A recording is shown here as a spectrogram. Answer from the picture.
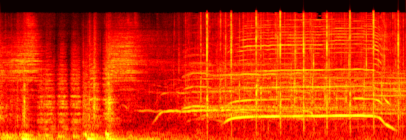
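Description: Marching band's closing brass chords and bass drum hits, ending about two seconds in, then the stadium crowd cheering and clapping, with long held cries that slide up in pitch and drop off near the end.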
